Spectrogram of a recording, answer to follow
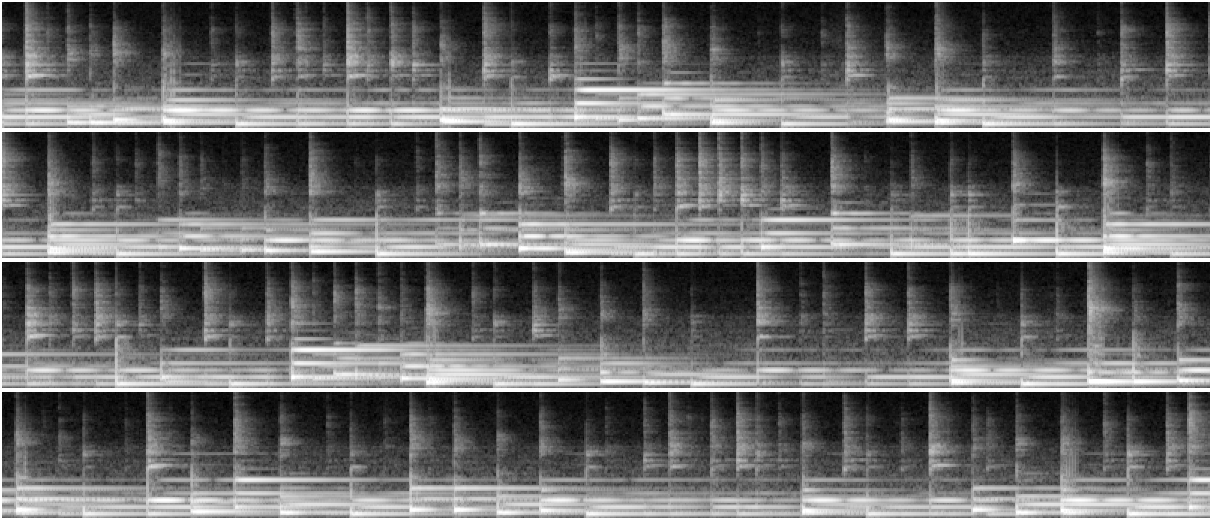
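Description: SPB pantam, a steel handpan, played with the fingers: a dense, rhythmic run of ringing notes and quick taps over a sustained low note.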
